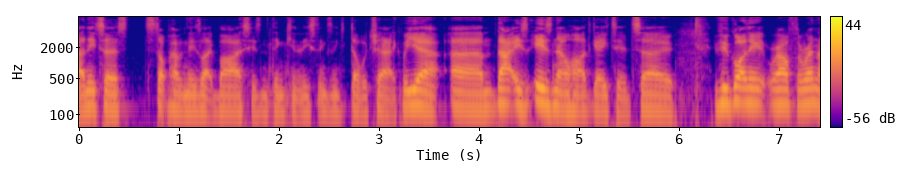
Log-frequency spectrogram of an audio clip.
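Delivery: ordinary talk, nothing marked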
